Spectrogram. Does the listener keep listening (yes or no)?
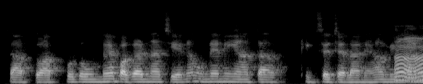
no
